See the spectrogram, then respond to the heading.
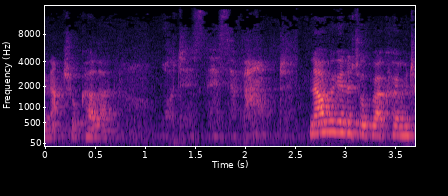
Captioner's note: whispering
